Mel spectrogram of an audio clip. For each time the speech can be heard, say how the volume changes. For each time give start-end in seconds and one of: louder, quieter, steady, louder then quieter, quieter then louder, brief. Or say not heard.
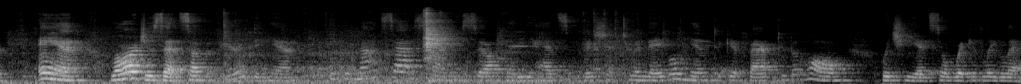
0.0-10.1 quieter.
